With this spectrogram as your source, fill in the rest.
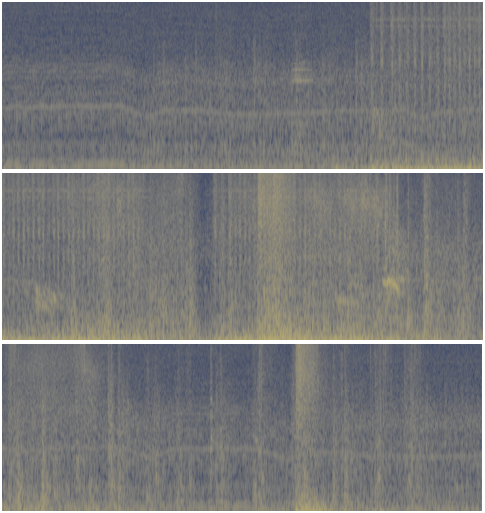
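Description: A vehicle engine hums steadily.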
